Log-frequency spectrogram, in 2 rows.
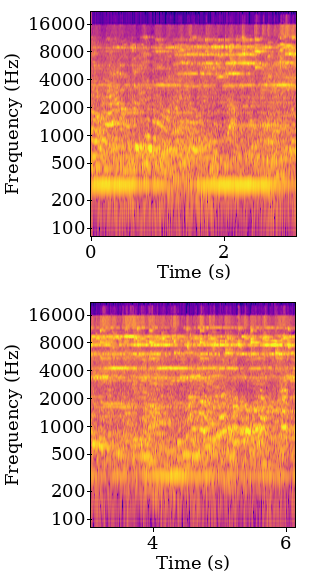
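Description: Bells ring steadily through a live stream of a Honda B16 engine assembly, with a sustained tone and shimmering upper ringing, at moderate level under continuous background noise.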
